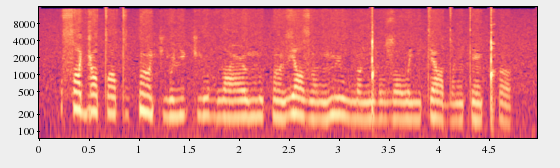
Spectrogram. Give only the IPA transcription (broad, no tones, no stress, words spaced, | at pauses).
sˤɛ ɡʲɵtˤʉtˤə̤ pɔ̃kʲɛ̤wlʲʉ kʲə̤wə̤ðˤɛʕu mupɔ̃zizˤɛ̃ŋ mʉwŋɔŋ͡ǃə̤w zˤʉwiŋtɛ dˤiŋtɛ̃ǃʰɔ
